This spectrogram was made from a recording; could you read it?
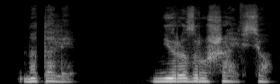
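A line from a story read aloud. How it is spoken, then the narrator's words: Pleading, demanding whisper. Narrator (Russian): зашептал он в мои губы, моля и одновременно требуя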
